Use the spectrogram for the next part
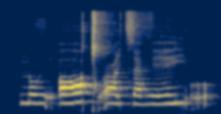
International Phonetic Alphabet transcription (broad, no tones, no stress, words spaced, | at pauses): noɦḛʔɒː ɡ͡ǀo̰ʕit͡sæɦeː jo̰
